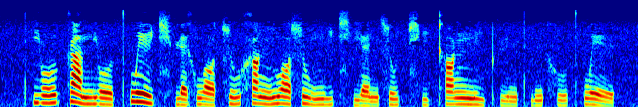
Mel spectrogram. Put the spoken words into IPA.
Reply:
t̪ʰ j o˧˥ ʊ̯ k ä˥˩ n̪ j o˨˩ ʊ̯ t̪ʰ w e˥˩ ɪ̯ t͡ɕʰ ɥ ɛ˩ x w ɔ˨˩ t͡s u˧˥ x ɑ˥˧ ŋ n̪ w ɔ˥˧ s u˥˩ m i˧˥ t͡ɕʰ j ɛ˨˩ n s u˧˥ t͡ɕʰ i˧˥ kʰ ɑ˥ ŋ n̪ i˥˩ pʰ y˨˩ n t̪ʰ i˦ ŋ x u˧˥ t̪ʰ w e˥˩ ɪ̯

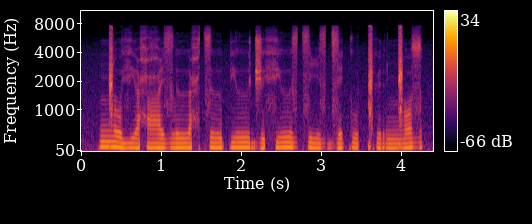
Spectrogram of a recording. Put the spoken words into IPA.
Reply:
ŋ͡ǁ o vʲ əː ħ ʕ e z l ɯː ħ t͡s ɯː pʲ ɯː d͡ʒ ɯ fʲ ɯː z t͡s iː z d͡z e k u ǁʰ ʉ r ŋ͡ǁ ɔ z

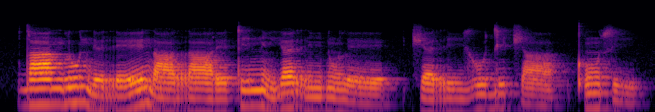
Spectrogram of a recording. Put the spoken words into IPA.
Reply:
d aː˦ ŋ l u˦ n ɪ˨ r eː˨˦ n aː˨ r aː˨ ɾ e˨ t i˦ n ĩ˨ j ɛ˦ r ĩ˨ ɗ ũ˨ l eː˨ | t͡ʃ ɛ˨ r iː˨ ɣ u˦ d i˦ t͡ʃ aː˨ | kʼ ũ˦ s i˨

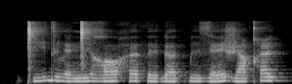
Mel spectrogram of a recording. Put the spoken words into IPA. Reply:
ǀ i d ɨ l ɛ ŋ͡ǀ i ʁ ɔ h ɐ θ ɘ ɗ ɐ k͡p ɨ z ɛ ʒ a qʰ ɨ

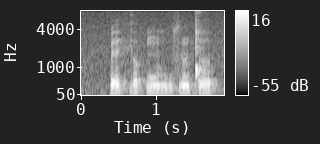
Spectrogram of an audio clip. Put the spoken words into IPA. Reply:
k͡p ɛ fʲ ʌ k͡p ũ l u z ə̃ ǃ ə

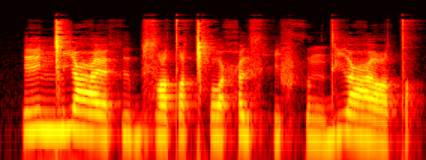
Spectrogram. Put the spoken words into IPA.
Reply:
e ŋ͡ǀ i ʕ æ x ɨ b z ʏ tˤ ʊ ǀʰ ɔ ħ ɨ s h i f θ ʊ ŋ d i ə̯ ʕ a tˤ

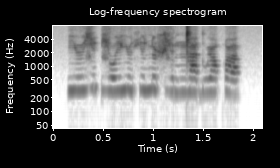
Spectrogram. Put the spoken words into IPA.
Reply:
j ɨ ʑ i ʔ ʑ o i̯ j ʉ ç ɨ ɲ o ʂ ʑ ɵ d ŋ͡ǀ a d w ʉ u̯ qʷ ɐ

